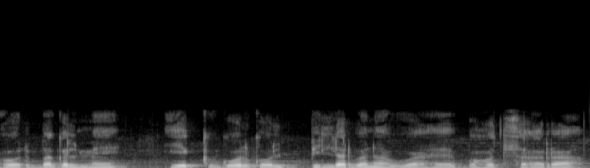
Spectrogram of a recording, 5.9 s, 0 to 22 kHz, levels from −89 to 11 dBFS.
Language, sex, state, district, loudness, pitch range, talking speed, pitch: Hindi, male, Jharkhand, Palamu, -19 LUFS, 115-125 Hz, 120 wpm, 120 Hz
